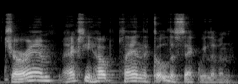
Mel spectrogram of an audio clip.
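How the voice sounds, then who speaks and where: A man's voice: medium pitch, expressive, fast, darkish tone, natural voice. A man reading as a proud, easygoing contractor dad. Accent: New Zealand. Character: proud middle-aged contractor dad, laid-back and friendly.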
